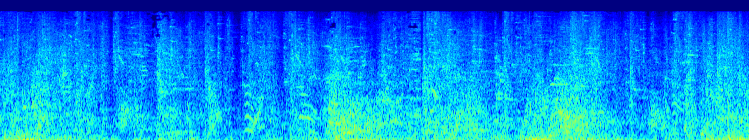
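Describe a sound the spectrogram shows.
Heavy blows thump against a large monster.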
